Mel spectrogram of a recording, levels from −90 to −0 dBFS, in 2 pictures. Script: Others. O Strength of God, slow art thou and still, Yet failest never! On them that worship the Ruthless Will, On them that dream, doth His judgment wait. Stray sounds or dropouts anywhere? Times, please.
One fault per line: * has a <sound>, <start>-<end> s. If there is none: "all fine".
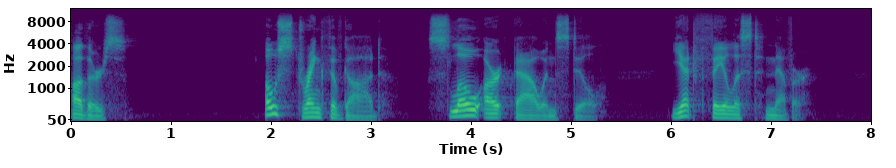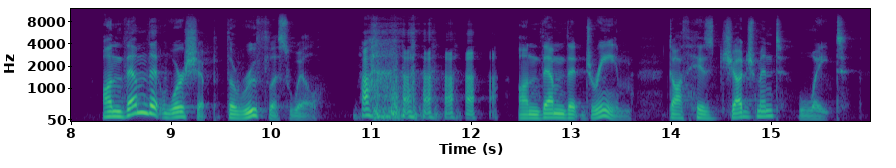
* has a laugh, 10.8-12.3 s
